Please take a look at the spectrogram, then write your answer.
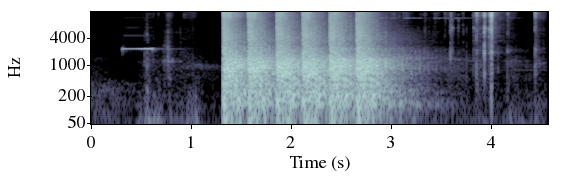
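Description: Six quick handgun shots ring out close and loud in a tight, even string during a timed shooting drill, followed by brief echo and a few faint clicks and knocks, with no talk.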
